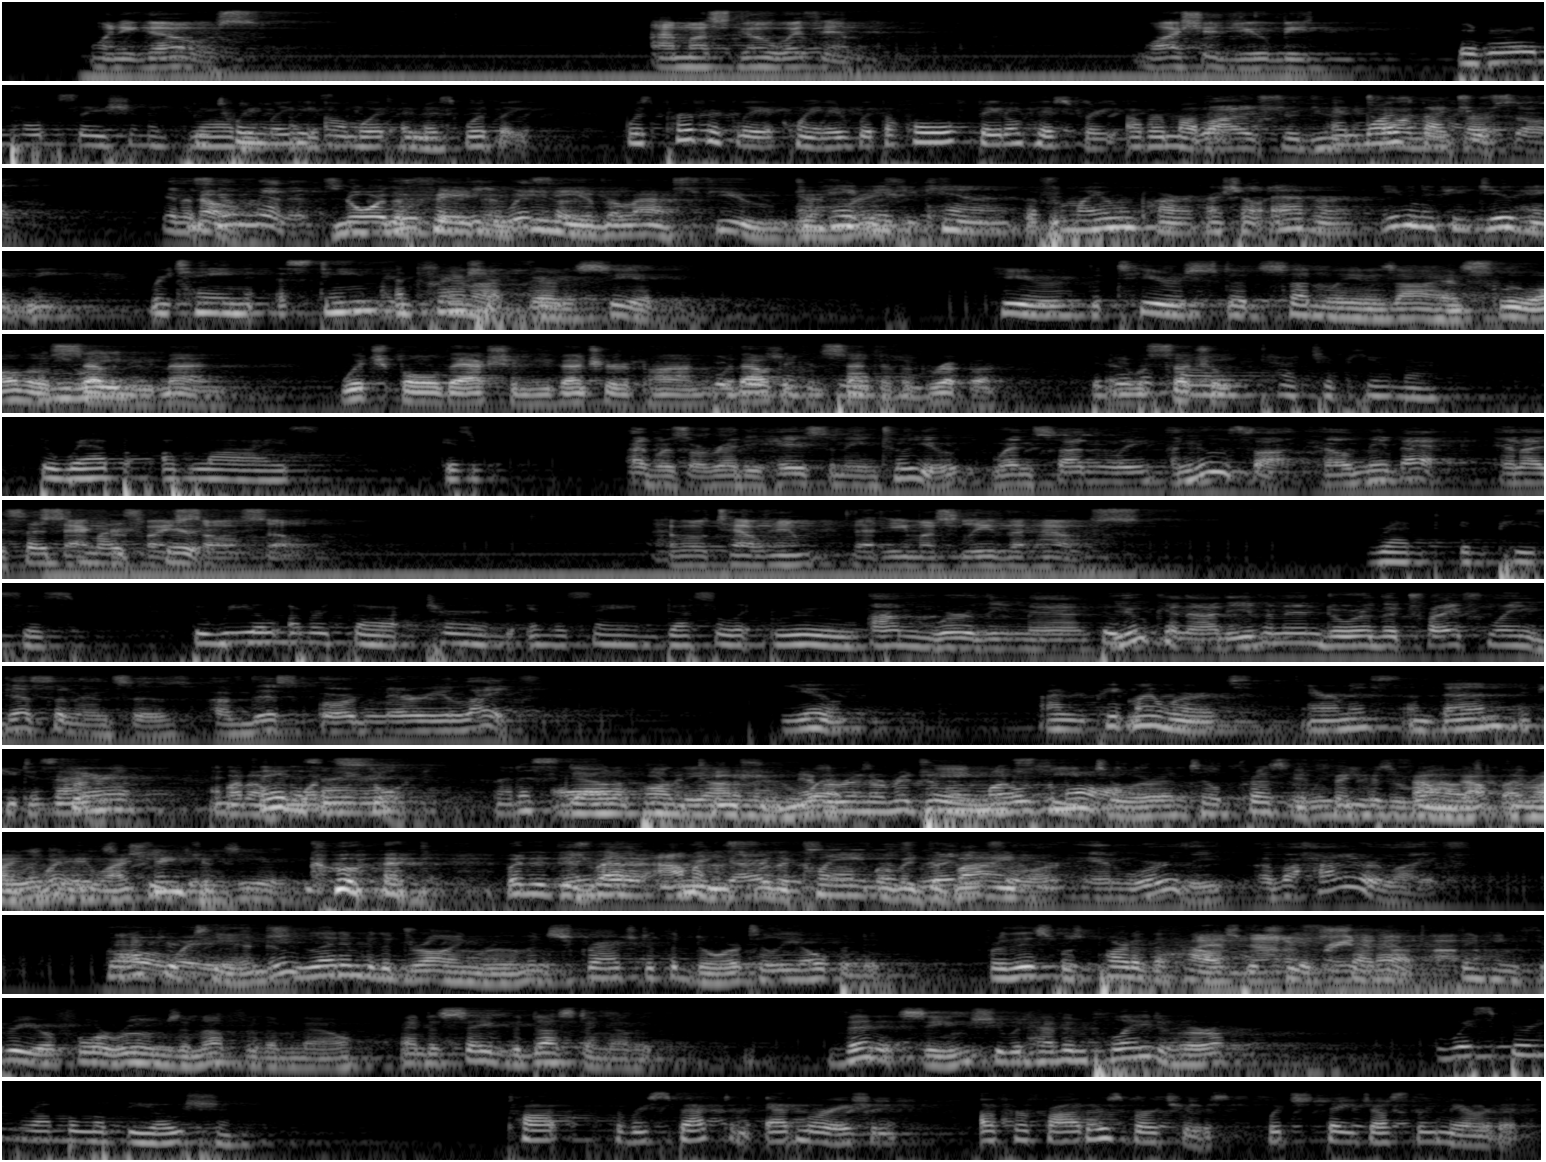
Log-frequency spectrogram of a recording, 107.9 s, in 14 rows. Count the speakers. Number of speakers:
8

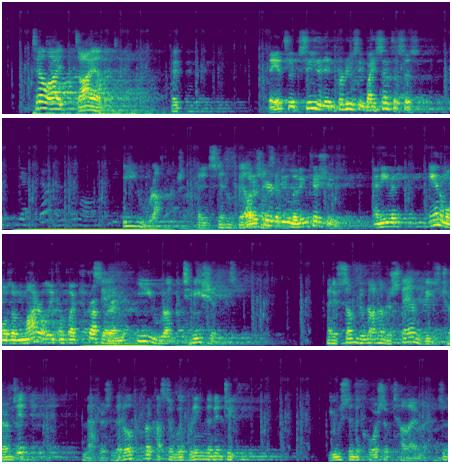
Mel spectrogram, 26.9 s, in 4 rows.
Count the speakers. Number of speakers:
4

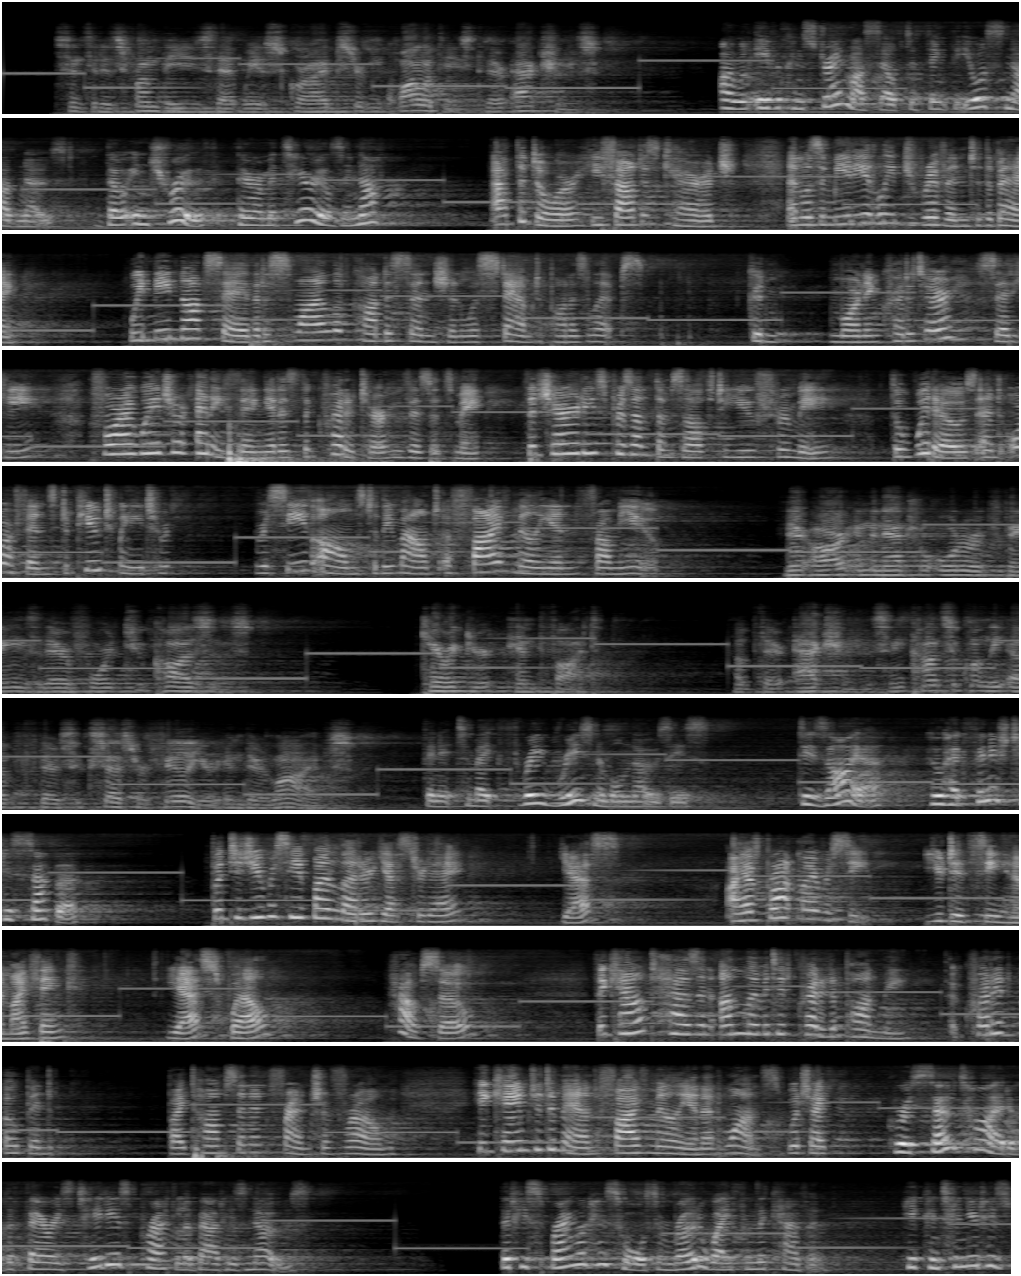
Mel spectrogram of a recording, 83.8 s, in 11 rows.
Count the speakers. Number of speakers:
3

